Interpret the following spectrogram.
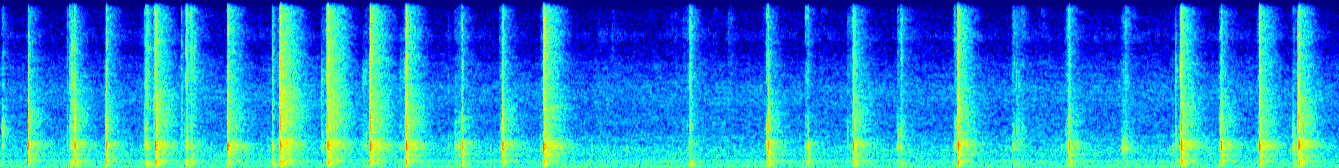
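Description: Small knife chopping garlic cloves on a plastic cutting board: irregular sharp knocks, two or three a second, with two brief pauses in the middle.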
